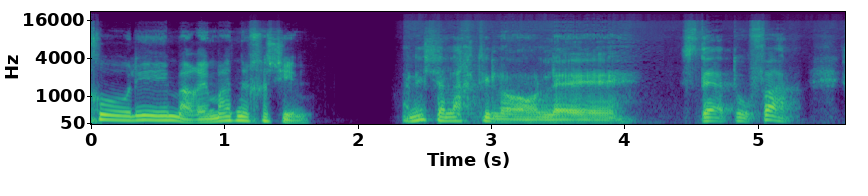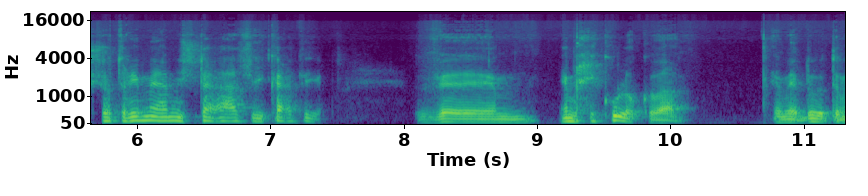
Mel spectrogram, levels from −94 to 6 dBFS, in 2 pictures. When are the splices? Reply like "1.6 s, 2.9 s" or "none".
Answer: none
